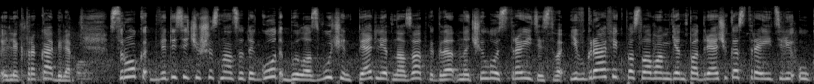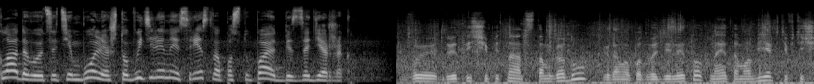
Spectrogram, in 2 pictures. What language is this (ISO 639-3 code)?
rus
